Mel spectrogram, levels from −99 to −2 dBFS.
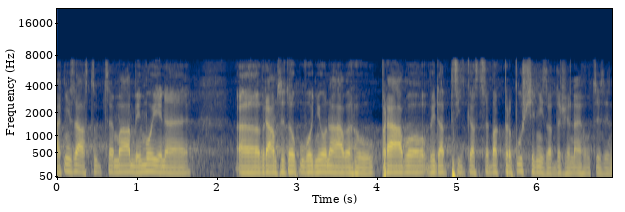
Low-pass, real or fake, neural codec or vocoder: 7.2 kHz; fake; codec, 16 kHz, 16 kbps, FunCodec, trained on LibriTTS, 50 frames a second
